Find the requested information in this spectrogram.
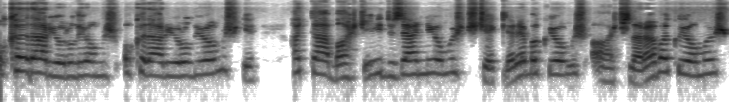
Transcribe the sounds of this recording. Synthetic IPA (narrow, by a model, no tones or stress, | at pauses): okʰad̪aɾjo̞ɾulˠujo̞ɾmuʃo̞kʰad̪aɾjo̞ɾulˠujo̞ɾmuʃcɪ | hat̪ːaːbaxt͡ʃʰajid̪yzænlʲijo̞ɾmuʃt͡ʃʰi̥t͡ʃʰɛclʲe̞ɾɛbakʰɯjo̞muʃaːt͡ʃlˠaɾabakʰɯjo̞muʃ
